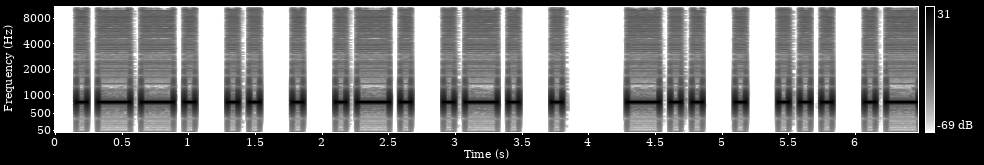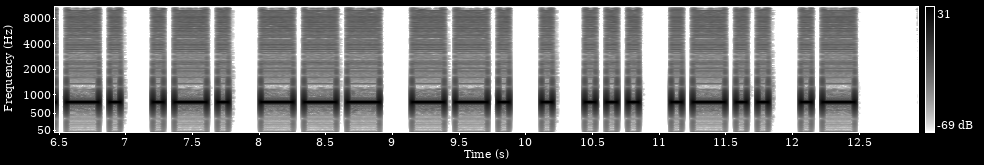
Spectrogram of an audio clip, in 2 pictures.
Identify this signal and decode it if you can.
Morse code, heard as a keyed tone, about 15 wpm, 800 Hz. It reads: PIERRE DESPROGES LA
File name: morse mp3 / revision9 citations humoristiques vitesse 14 mots minute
